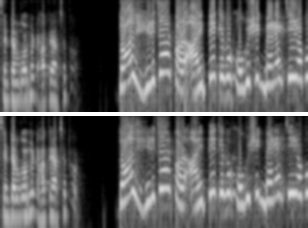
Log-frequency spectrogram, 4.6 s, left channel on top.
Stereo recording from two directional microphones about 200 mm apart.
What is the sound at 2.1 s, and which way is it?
A woman's voice, 30° left (ahead or behind).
